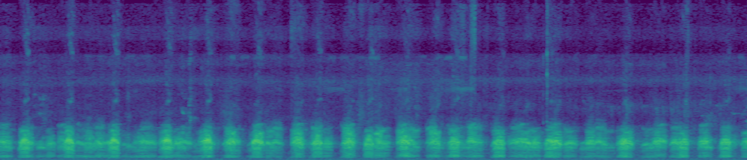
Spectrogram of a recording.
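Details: A loud chorus of Indian bullfrogs, described as yellow frogs, croaking in rapid, overlapping bursts in a dried pond refilled after heavy rain that day.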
